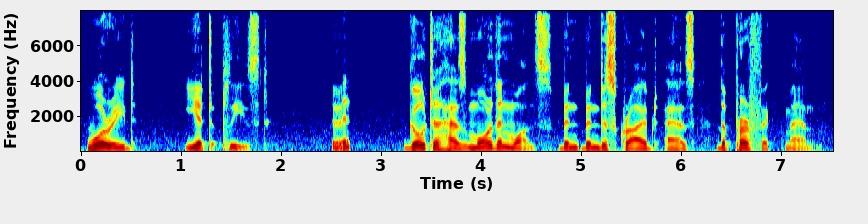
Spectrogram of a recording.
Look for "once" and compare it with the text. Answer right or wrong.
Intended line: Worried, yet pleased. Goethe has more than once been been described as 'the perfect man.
right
